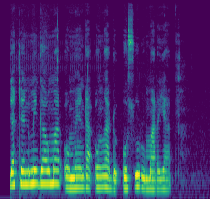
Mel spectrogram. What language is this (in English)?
Luo (Kenya and Tanzania)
